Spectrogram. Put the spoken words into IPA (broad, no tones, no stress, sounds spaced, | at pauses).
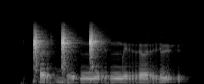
ǁʰ ə r ɡ͡ǁ ɪː ʔ ŋ͡ǁ ɪ r ŋ͡m ɪ r əː r ɾ y ʔ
